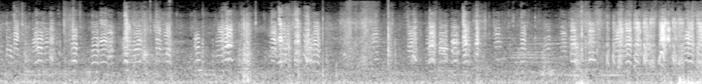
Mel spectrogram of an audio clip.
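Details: Aviary finches kept as pets chattering continuously, dense overlapping high chirps and short twitters in rapid bursts, several birds calling at once with occasional louder peaks.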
